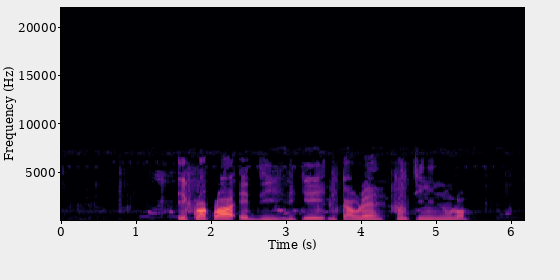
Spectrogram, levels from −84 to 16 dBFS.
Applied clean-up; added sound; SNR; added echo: none; none; none; none.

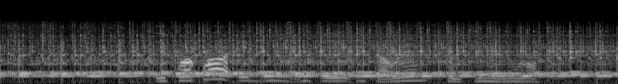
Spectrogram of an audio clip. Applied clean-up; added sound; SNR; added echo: none; Wind chime; -4 dB; none.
